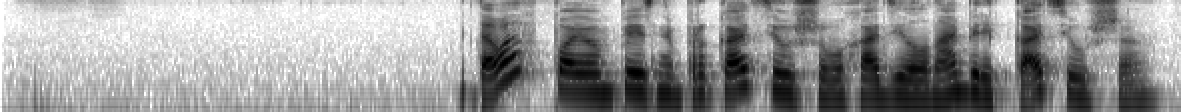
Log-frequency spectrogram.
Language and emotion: Russian, positive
